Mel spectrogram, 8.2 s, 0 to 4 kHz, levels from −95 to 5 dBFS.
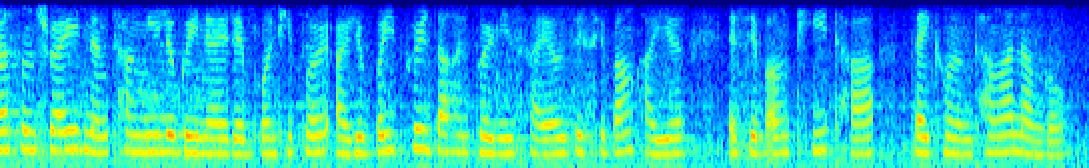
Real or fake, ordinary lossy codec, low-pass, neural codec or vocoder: real; none; 3.6 kHz; none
